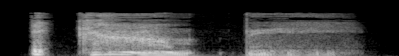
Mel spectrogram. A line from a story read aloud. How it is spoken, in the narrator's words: he muttered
